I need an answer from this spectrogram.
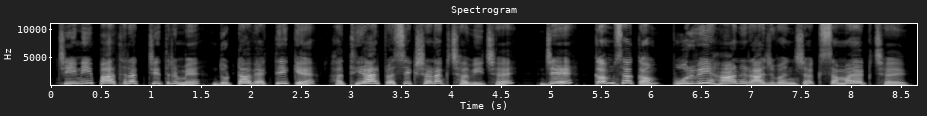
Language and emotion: Maithili, neutral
